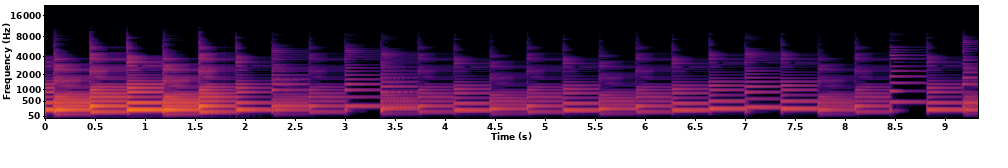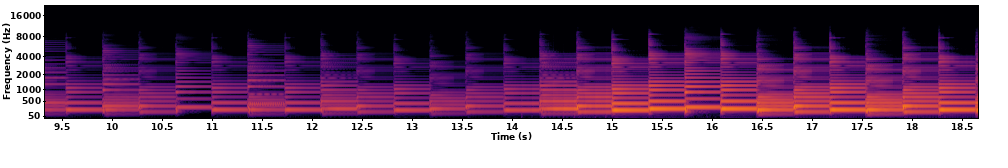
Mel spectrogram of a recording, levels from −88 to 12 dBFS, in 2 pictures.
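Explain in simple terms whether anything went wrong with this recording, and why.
A fast ticking, like a zip being pulled, rides on the sound from 1.64 to 2.16 s as it gets quieter, and from 14.04 to 14.96 s as it gets louder. This is zipper noise. The volume moved in small jumps instead of gliding, and each jump makes a tiny click.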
